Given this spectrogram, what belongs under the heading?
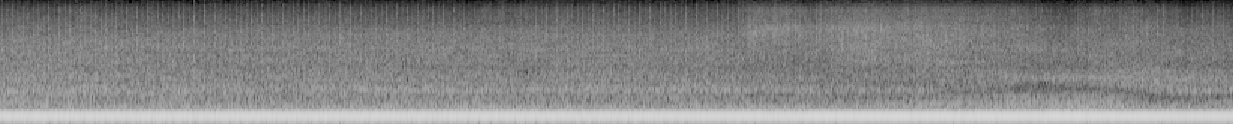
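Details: Briggs & Stratton engine on Agri Fab Mow & Vac leaf vacuum, said to need a new engine, after leakdown test and carburetor and fuel system work, hose attached: steady drone with even fan rush, no surging or rattles. Healthy running.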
